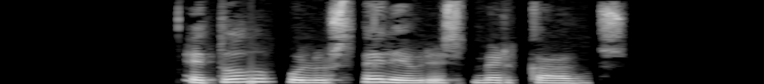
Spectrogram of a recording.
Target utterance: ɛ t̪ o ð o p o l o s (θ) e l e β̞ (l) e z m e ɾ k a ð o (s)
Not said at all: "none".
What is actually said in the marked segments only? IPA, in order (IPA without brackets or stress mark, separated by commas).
θ, ɾ, s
